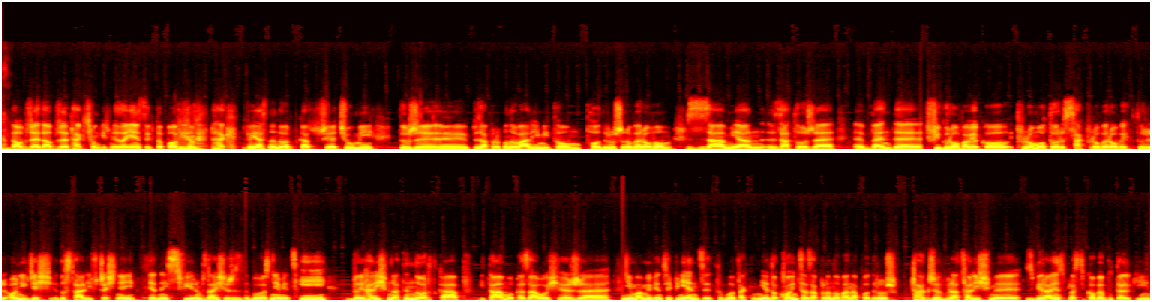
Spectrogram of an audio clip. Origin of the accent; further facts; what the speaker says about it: Wałbrzych, Lower Silesian Voivodeship, Poland; moved away as an adult; now in Dunfermline, United Kingdom; Pochodzę z Wałbrzycha, a obecnie mieszkam e, w Szkocji, w niewielkim miasteczku Dunfermline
